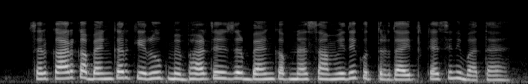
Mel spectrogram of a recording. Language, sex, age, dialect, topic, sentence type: Hindi, female, 25-30, Hindustani Malvi Khadi Boli, banking, question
